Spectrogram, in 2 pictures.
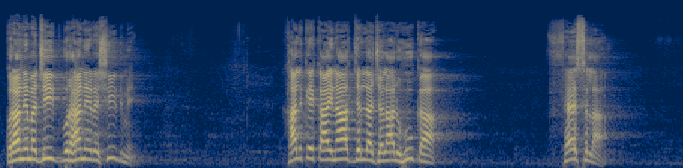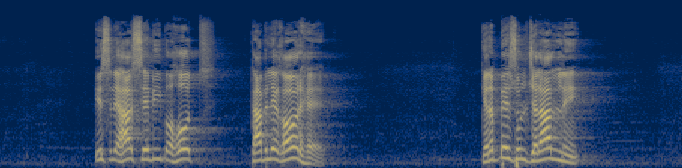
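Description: A middle-aged man chants in phrases through a microphone, with pauses between them.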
